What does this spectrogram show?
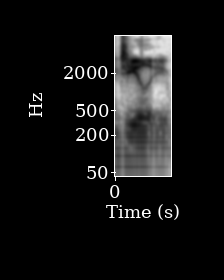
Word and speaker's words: Gigli: Gigli is about Larry Gigli, rhymes with really.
